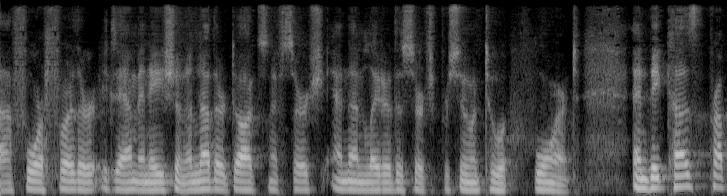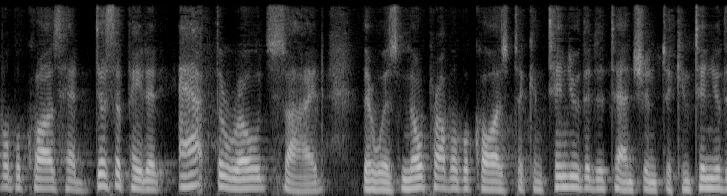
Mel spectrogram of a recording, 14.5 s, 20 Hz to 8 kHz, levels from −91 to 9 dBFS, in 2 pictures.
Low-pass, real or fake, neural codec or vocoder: 7.2 kHz; fake; codec, 16 kHz, 1.1 kbps, Voila-Tokenizer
